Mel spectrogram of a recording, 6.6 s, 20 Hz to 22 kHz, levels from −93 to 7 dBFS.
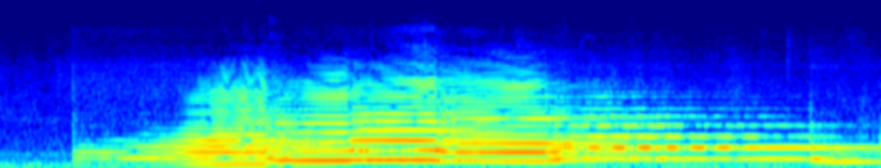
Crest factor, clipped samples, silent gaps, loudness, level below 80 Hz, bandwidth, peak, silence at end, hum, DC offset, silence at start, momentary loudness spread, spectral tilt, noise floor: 14 dB; under 0.1%; none; -22 LUFS; -56 dBFS; 5.6 kHz; -8 dBFS; 0 s; none; under 0.1%; 0.55 s; 13 LU; -9 dB/octave; -52 dBFS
